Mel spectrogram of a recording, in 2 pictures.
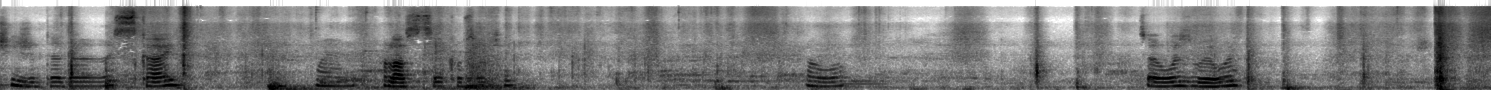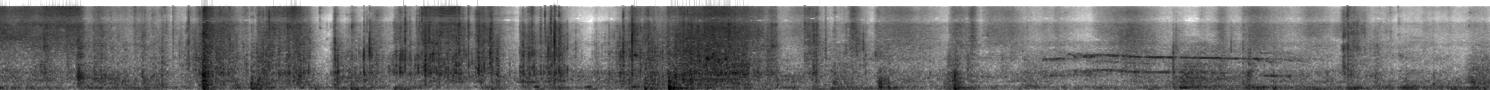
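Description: Hands rustle and crumple stiff synthetic fabric.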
